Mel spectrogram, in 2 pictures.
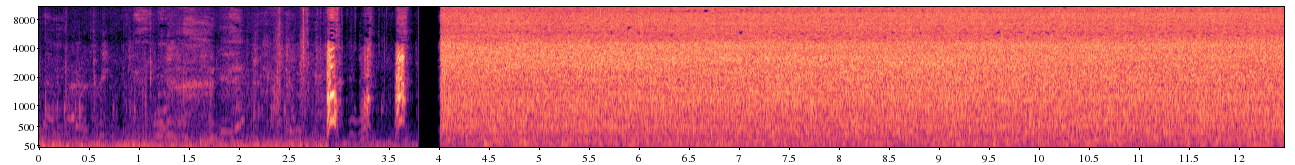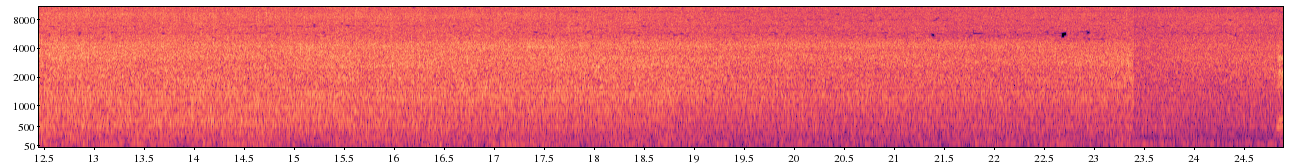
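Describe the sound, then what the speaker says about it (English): Water flows steadily beside rice fields, a loud, even rushing wash that starts abruptly after a few seconds of quieter, broken sound and then holds constant. "Enjoy the view, enjoy the noises from the water"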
